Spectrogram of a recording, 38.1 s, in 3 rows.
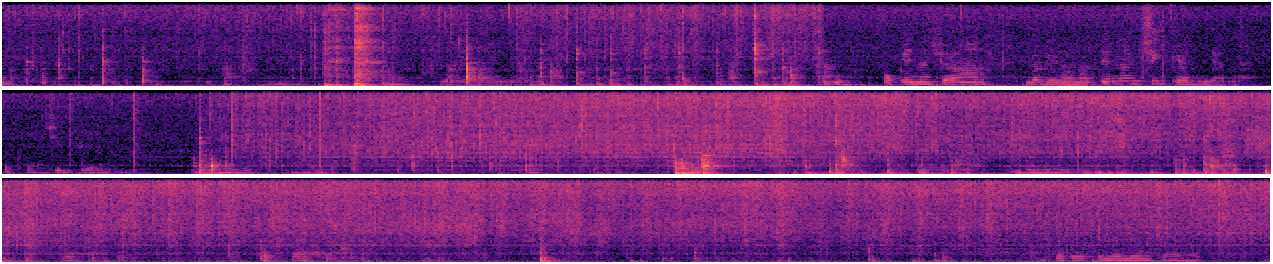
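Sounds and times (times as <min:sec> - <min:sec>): chicken sizzling in a pot: 0:00.0 - 0:38.0
wooden spatula scraping pan: 0:19.5 - 0:37.0.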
